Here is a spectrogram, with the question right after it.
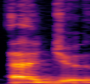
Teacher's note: The jim, the makhraj is from the middle of the tongue with the upper palate.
